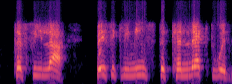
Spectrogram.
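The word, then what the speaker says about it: תפילה: the word for prayer in hebrew which is pronounced tefillah basically means to connect with god to connect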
